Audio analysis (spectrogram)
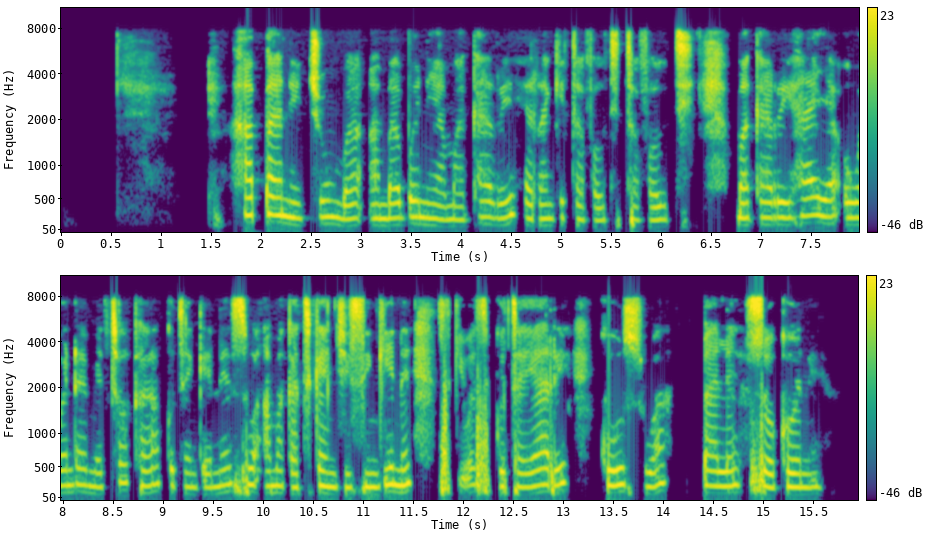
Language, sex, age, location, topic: Swahili, female, 18-24, Nakuru, finance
